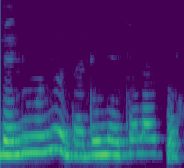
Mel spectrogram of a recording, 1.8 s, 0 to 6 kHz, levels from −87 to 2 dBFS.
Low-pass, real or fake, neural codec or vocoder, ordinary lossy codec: 5.4 kHz; real; none; AAC, 48 kbps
